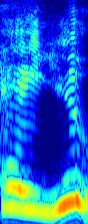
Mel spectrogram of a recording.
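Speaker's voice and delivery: carrying stage whisper. Retelling a voice heard calling out at the hospital, imitating a loud whisper. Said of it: "It was like a loud whisper".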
